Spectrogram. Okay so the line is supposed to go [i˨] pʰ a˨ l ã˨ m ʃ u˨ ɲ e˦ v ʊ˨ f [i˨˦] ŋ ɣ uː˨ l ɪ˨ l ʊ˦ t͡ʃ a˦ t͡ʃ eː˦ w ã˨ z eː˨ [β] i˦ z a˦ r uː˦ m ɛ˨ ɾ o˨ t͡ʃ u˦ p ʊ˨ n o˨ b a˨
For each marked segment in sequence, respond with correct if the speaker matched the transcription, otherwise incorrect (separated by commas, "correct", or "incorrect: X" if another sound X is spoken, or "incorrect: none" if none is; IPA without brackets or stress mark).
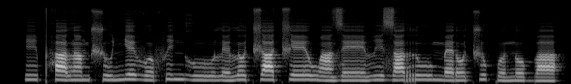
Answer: correct, incorrect: i˦, correct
